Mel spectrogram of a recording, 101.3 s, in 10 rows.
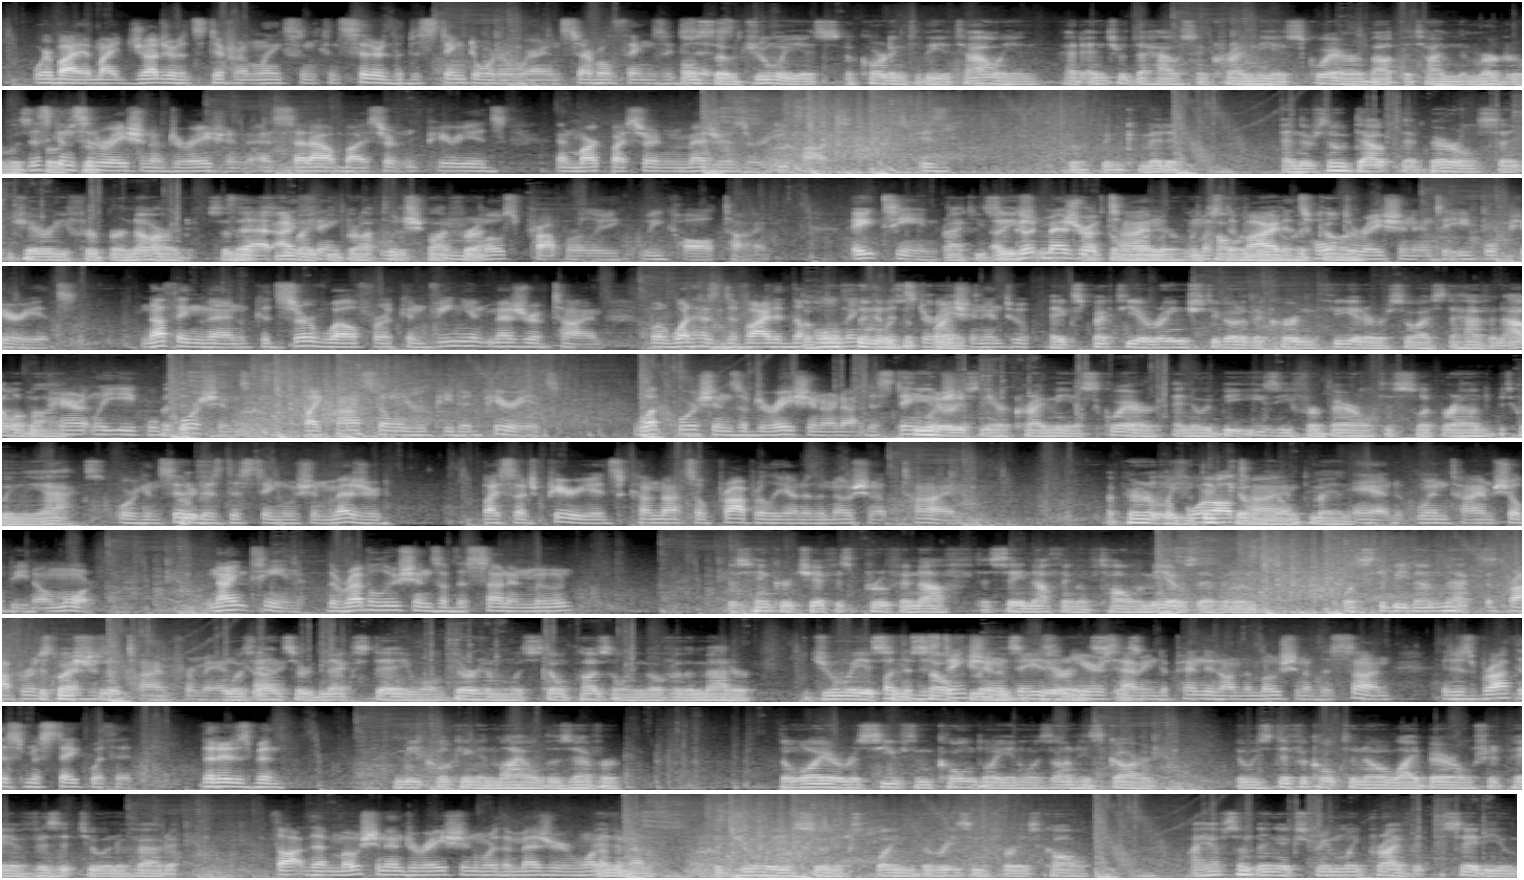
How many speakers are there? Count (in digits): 2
